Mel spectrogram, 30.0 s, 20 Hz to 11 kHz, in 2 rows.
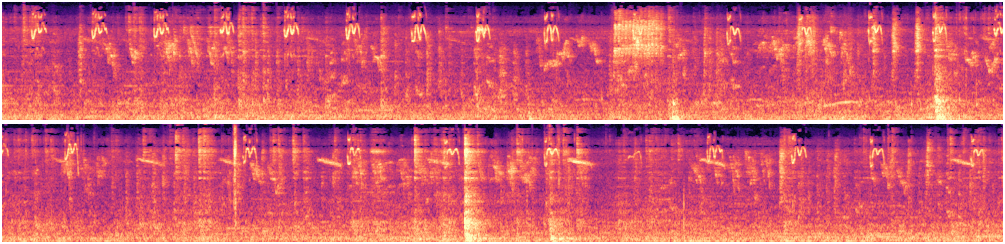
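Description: Budgerigar chicks in a nest box giving a steady run of short, high begging chirps, about one to two a second: hungry chicks calling to be fed. A few sharp knocks cut in, the loudest about 22 seconds in.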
